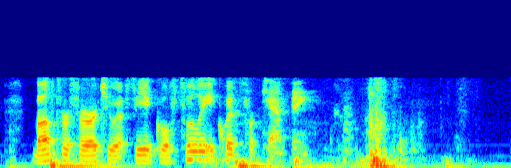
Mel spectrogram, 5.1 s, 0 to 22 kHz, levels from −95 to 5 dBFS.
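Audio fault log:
No faults heard in this speech.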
